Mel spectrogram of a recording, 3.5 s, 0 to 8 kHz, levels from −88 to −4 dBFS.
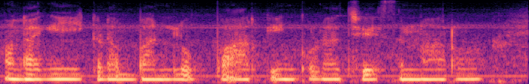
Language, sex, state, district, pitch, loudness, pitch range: Telugu, female, Andhra Pradesh, Annamaya, 180 Hz, -16 LUFS, 175-180 Hz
